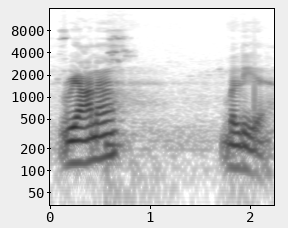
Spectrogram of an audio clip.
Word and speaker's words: Riana Malia: With that, I want to bring to the stage Rihanna Malia.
